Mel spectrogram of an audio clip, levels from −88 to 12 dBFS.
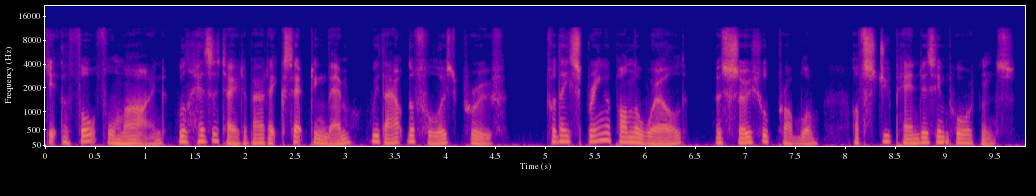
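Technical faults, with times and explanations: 8.98 to 9.04 s, frames out of order: right near the end there's a brief garbled flutter where two neighbouring chunks of the speech got swapped and decoded in that order, so the later bit plays before the earlier one. Each half is around 23 ms, which fits a single frame apiece. Nothing's actually missing and the timing stays intact.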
